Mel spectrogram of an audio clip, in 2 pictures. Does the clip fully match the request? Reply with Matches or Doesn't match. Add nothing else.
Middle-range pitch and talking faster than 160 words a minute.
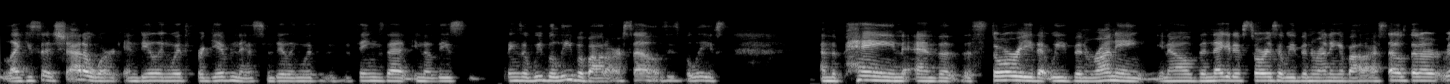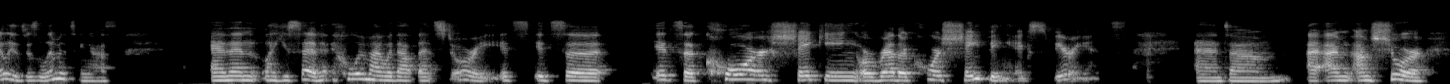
Matches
